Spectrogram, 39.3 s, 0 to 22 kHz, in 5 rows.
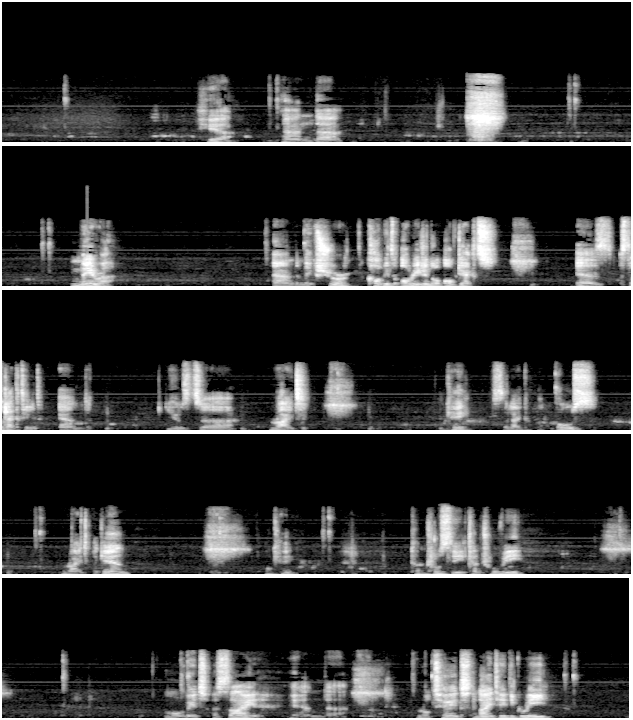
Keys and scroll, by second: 28.1 ctrl+c, 28.6 ctrl+v, 36.3-37.2 typing.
